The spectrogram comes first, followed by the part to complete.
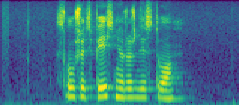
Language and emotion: Russian, neutral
